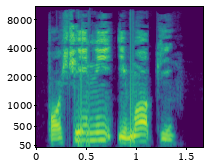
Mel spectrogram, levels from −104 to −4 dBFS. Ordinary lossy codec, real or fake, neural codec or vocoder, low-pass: AAC, 64 kbps; real; none; 9.9 kHz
